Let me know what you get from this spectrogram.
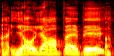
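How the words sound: It is spoken in an Indian accent. "here's an Indian accent"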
